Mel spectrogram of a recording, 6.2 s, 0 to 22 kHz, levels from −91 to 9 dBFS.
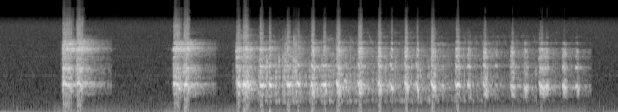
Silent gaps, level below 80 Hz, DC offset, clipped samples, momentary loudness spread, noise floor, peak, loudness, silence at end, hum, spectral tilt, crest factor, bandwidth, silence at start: none; -40 dBFS; 0.5%; 0.4%; 9 LU; -43 dBFS; 0 dBFS; -9 LUFS; 0.3 s; none; 0.5 dB/octave; 12 dB; 16.5 kHz; 0.6 s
